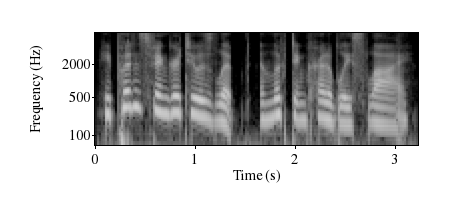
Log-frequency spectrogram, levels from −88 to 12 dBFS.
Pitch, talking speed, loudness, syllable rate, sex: 220 Hz, 205 wpm, -18 LUFS, 5.6 syllables/s, female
